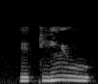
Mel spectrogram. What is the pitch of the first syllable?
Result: low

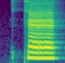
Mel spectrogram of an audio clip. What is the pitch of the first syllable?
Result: low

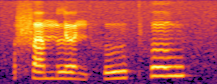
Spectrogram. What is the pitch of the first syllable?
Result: low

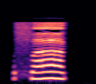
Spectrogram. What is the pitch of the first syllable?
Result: falling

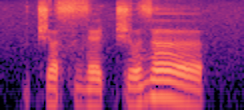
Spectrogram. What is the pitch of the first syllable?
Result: rising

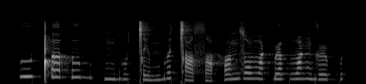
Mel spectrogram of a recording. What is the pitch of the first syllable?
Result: high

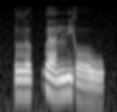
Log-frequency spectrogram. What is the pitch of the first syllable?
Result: rising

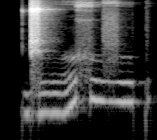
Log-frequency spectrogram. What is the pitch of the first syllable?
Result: low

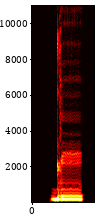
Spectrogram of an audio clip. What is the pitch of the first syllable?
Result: high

